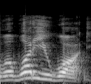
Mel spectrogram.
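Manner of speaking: irritated demand. Retold or imitated. Klansman snaps at the caller.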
